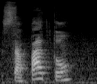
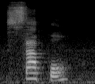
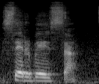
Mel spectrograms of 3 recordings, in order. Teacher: También la letra Z o la S o la C, mexicano pronuncia muy parecido.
